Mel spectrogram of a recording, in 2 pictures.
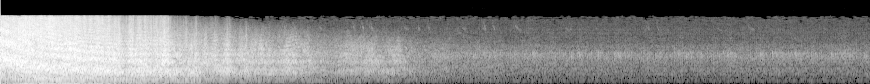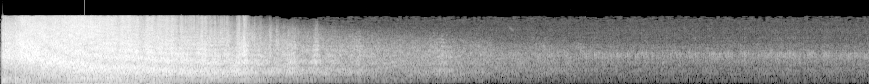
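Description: HIMARS launcher firing rockets: two launches, each a sudden loud rocket-motor roar that fades away over about four seconds. The first is already under way at the start and the second comes about nine seconds in.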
